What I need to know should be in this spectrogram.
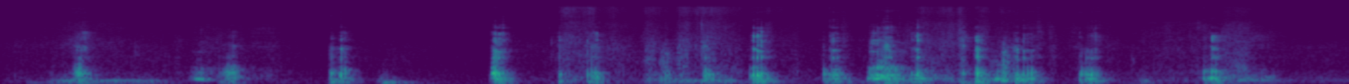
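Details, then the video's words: A young boar of Vietnamese pig stock grunts steadily. Short, low, nasal grunts come in quick bursts, sparse at first and then almost continuous, with brief pauses between runs and no other clear sounds. "Свиня хропить, кабанчик хрюкає"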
